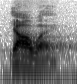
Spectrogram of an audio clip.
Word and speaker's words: Yahweh: Yahweh would probably be a closer pronunciation of it. Yahweh.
